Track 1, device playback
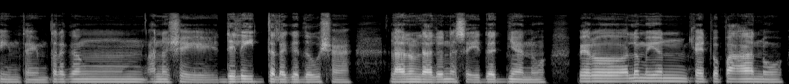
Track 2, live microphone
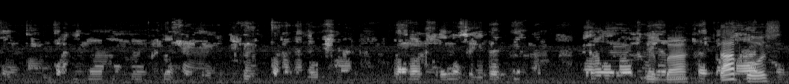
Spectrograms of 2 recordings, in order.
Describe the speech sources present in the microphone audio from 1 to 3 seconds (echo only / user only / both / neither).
echo only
